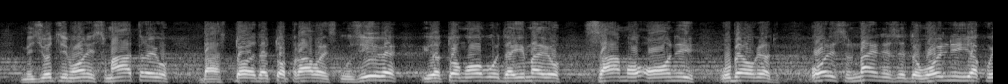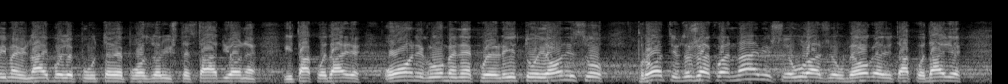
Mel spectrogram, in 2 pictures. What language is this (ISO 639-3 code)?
srp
